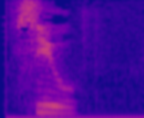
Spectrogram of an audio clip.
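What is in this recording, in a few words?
"siu5", Teochew; 潮州; 拍bong2泅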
